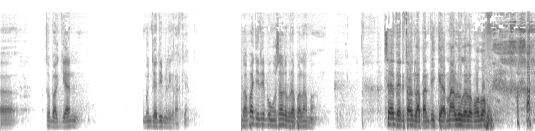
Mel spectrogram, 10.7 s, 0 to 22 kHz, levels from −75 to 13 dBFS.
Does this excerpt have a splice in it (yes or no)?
yes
